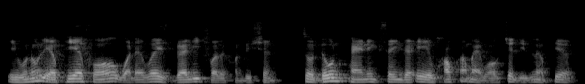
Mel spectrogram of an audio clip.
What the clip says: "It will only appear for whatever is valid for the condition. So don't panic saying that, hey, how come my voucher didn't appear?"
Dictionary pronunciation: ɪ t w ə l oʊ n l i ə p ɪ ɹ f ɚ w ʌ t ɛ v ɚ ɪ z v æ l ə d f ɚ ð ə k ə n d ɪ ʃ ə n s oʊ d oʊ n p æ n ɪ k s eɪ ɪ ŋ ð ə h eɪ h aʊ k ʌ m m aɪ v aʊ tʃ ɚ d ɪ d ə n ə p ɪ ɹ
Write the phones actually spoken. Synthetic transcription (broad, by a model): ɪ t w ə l oʊ n l i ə p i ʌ f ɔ w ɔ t ɛ v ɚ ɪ s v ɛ l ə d f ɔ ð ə k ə n d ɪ ʃ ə n s oʊ d oʊ n p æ n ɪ k s eɪ ɪ ŋ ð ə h eɪ h aʊ k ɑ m m aɪ w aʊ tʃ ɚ d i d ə n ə p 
